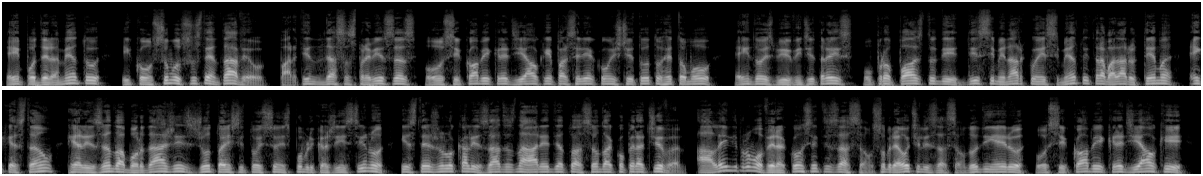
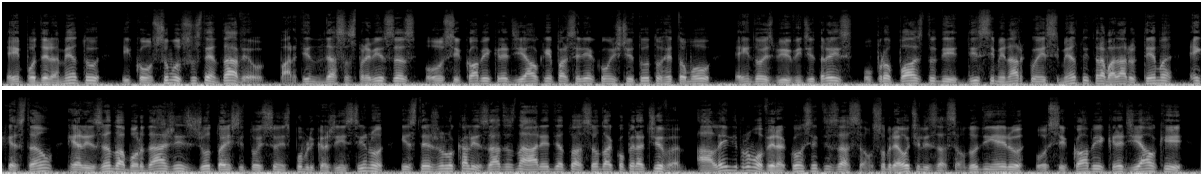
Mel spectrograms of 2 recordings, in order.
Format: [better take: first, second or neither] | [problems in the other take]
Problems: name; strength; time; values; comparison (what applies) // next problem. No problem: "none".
first | low rumble; faint; throughout; 25 dB below the speech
